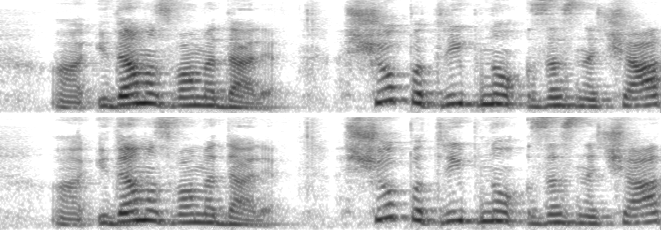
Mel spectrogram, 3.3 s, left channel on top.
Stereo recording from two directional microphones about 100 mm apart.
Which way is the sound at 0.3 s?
20° right (ahead or behind).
